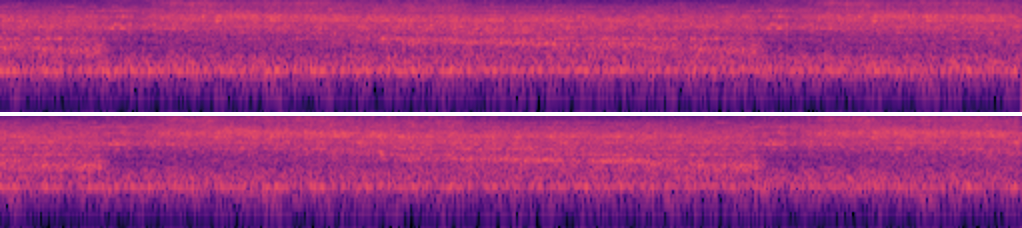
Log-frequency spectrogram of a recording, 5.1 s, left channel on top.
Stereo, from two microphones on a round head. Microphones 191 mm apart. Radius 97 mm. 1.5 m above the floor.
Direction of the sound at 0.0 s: 35° right (ahead or behind).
